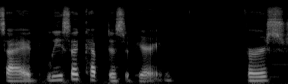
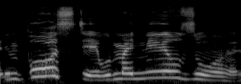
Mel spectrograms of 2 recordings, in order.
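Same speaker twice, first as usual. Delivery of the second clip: higher, drawn-out mock Boston accent; 5 semitones higher, slower than usual. Joking about her nails, slow hammed-up Boston accent. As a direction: stretch it out in a put-on Boston accent. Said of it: "go straight to Boston".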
